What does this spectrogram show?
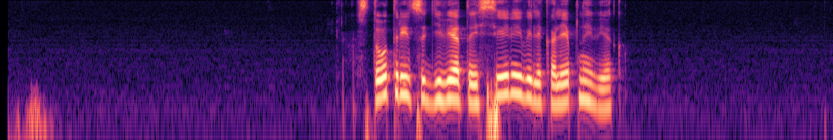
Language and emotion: Russian, positive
